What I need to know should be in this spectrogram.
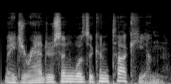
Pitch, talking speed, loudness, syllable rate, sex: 105 Hz, 175 wpm, -15 LUFS, 6.3 syllables/s, male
